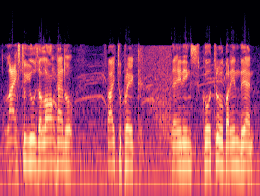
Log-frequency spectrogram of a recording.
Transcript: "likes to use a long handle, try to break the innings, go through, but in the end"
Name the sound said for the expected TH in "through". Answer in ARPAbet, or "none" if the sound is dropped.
T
